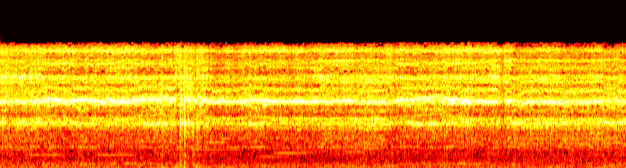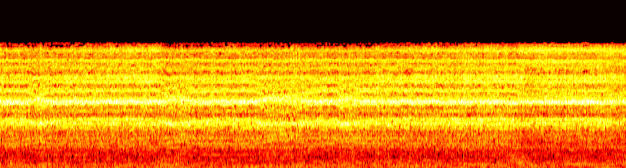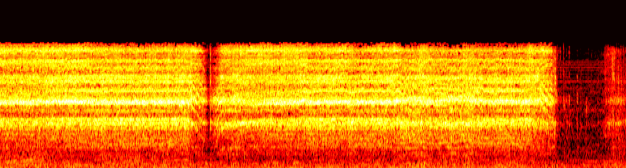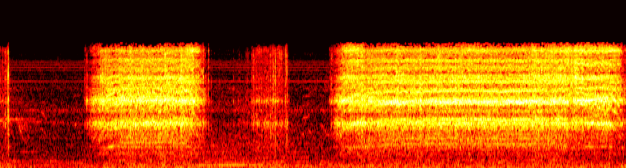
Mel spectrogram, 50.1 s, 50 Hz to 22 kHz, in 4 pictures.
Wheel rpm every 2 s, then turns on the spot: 160, 160, 160, 160, 160, 160, 160, 160, 160, 160, 160, 160, 160, 160, 120, 160, 160, 150, 30, 30, 110, 10, 110, 160, 140.
36-38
